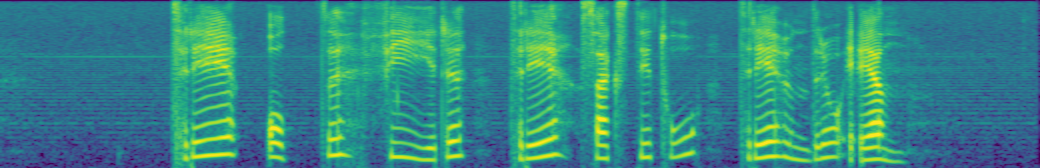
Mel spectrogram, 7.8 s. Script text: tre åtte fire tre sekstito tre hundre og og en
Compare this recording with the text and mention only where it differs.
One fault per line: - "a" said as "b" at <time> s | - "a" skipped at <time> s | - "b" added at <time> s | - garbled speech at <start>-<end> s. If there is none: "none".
none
